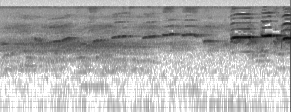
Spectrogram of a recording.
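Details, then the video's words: A Javan grey-throated white-eye calls to a rival: soft sliding whistles that wander up and down, then a sudden bright string of sharp high chirps. "suara burung opior memanggil lawan"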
